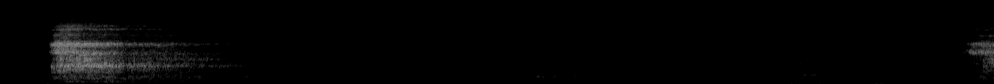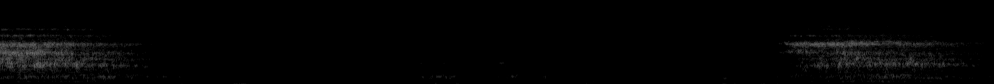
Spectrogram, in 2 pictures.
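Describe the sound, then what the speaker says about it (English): Slow, deep breaths during a yin yoga session, three long loud exhalations through an open mouth roughly every eight seconds, each followed by a quieter, faint inhale. "Breathing in the prana energy into every cell in your body."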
